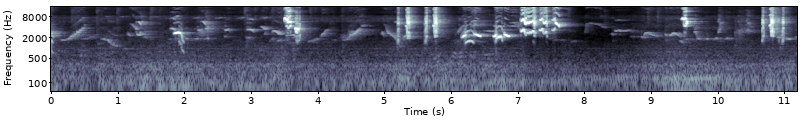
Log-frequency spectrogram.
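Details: Oriental magpie-robin singing in the afternoon, a long varied run with mimicked material: scattered sharp chirps and trills, then a dense burst of buzzy, rapid notes near the middle and more clipped notes at the end, over a quiet low hum.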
